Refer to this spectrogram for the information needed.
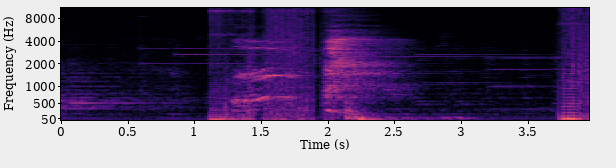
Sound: grunts

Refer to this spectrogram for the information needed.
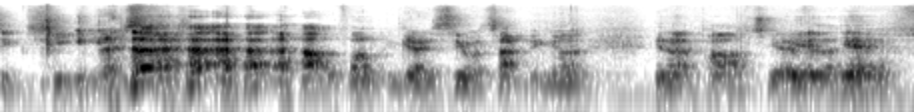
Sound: laughing

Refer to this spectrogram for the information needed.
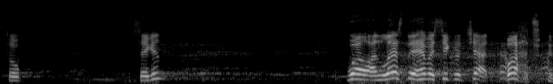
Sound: listens to audience member speaking inaudibly, then audience laughs

